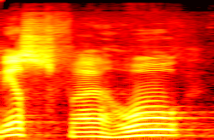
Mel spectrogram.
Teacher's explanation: betul-betul dikeluarkan huruf ha-nya dari al-jauf ya, khususnya madnya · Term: hu khalis minal jauf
